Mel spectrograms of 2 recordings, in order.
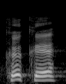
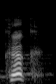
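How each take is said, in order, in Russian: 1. Слово заканчивается на конечный гласный. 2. Слово заканчивается на согласный, гласного нет. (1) "Правильно говорю" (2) "не кэк"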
